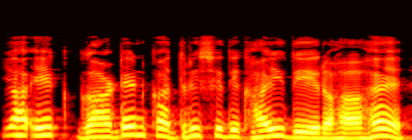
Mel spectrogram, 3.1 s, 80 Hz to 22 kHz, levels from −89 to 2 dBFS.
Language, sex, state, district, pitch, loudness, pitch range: Hindi, male, Jharkhand, Ranchi, 195 Hz, -13 LUFS, 165-215 Hz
